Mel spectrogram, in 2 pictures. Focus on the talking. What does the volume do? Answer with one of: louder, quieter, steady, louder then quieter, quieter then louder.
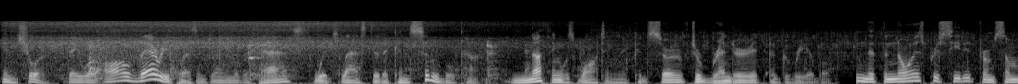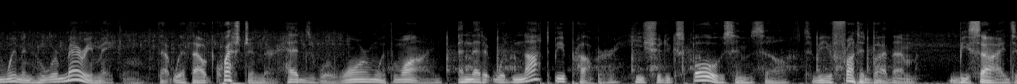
steady.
